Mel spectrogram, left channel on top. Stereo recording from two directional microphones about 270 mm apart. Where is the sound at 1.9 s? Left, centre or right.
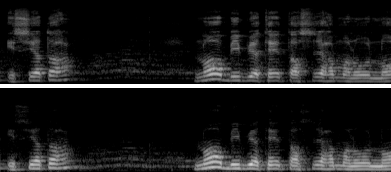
Centre.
